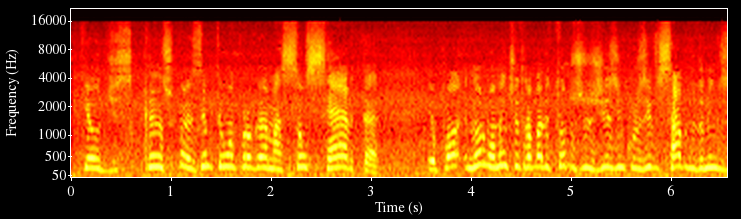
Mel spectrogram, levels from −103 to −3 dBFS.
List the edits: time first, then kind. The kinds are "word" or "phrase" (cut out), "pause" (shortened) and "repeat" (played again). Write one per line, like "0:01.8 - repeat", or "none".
0:01.0 - word
0:02.3 - word
0:03.9 - word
